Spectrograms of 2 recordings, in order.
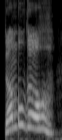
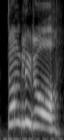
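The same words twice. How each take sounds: First: Higher, louder call for help; yelling. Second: Much higher and louder, full desperate shout; bigger yell. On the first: Two girls calling Dumbledore while running upstairs, yelling. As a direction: shout his name up the stairs. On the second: Girls yelling for Dumbledore a second time, louder. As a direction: scream the name even harder. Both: Acted. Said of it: "we both yelled".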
